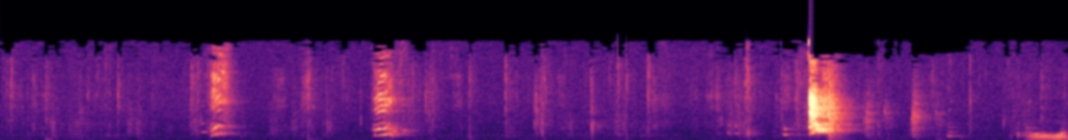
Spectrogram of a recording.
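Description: Five-week-old Cavapoo puppy giving three short, high yips: one about a second and a half in, one near three seconds, and a louder one about six seconds in.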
